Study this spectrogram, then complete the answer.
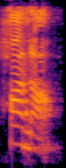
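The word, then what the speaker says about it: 하나: Hana.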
